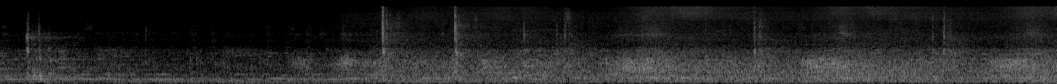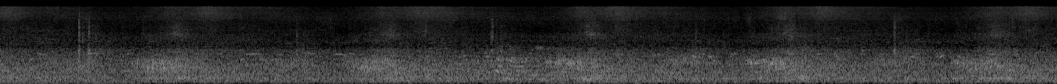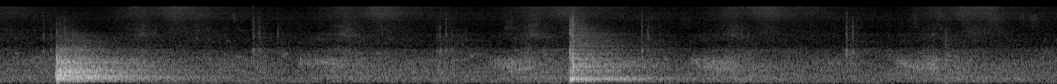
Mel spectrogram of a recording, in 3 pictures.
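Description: Air rowing machine worked at a steady pace, its fan flywheel whooshing with each stroke about every two seconds. Two loud heavy thuds about five seconds apart stand out, each ringing on for a second or two.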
